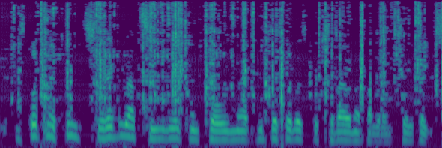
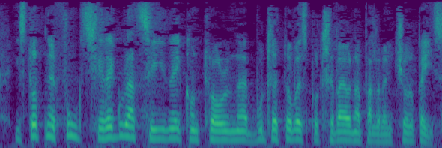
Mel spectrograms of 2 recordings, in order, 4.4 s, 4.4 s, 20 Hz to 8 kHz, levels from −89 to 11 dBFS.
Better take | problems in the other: second | noise reduction (classical method spectral subtraction)

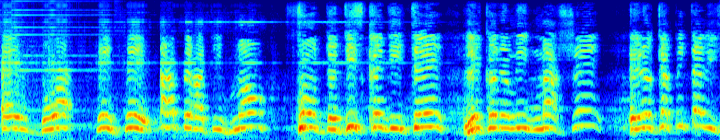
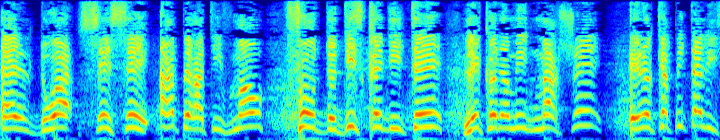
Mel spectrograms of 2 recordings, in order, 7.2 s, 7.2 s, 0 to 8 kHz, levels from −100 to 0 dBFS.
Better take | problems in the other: second | noise reduction (neural separator model SepFormer DNS4)

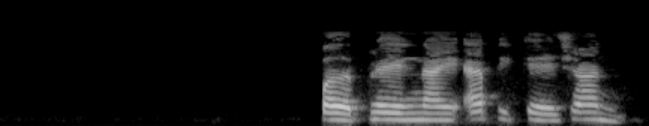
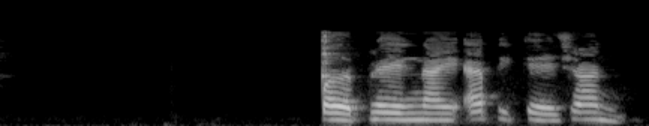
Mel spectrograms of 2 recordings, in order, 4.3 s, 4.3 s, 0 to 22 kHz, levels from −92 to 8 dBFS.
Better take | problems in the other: first | background sound (Chink, clink); 19 dB below the speech

